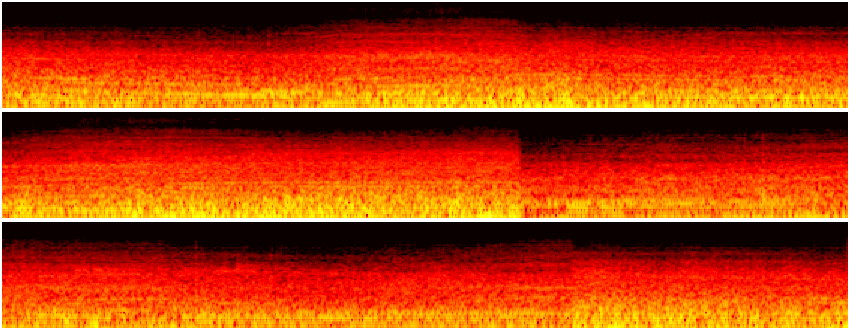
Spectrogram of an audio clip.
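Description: Motorcycle engine running as the bike rides along, with wind rushing over the rider's microphone. About halfway through the sound drops suddenly, a little quieter and duller.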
